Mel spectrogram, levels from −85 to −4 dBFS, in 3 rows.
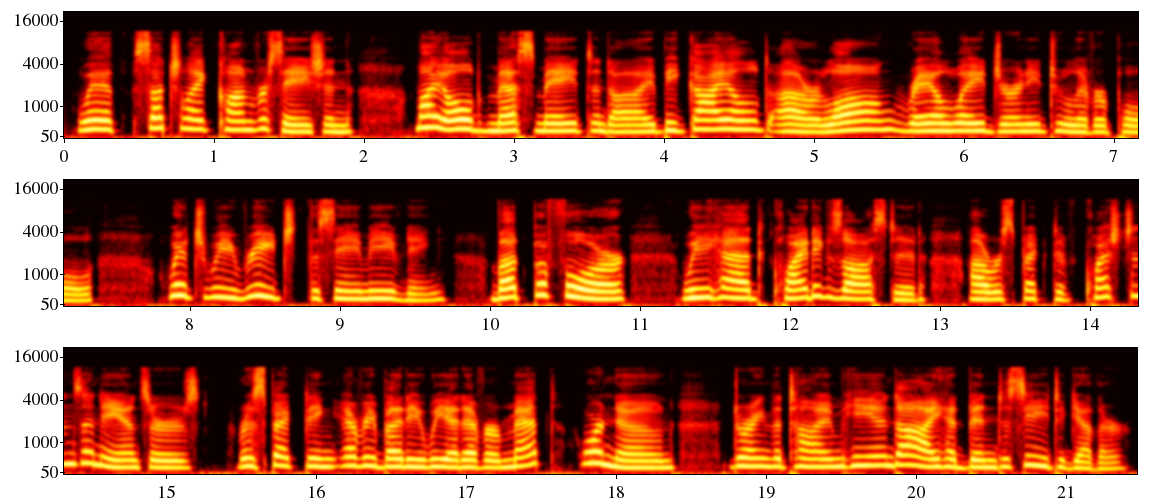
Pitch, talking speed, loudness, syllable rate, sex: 245 Hz, 145 wpm, -16 LUFS, 4.6 syllables/s, female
